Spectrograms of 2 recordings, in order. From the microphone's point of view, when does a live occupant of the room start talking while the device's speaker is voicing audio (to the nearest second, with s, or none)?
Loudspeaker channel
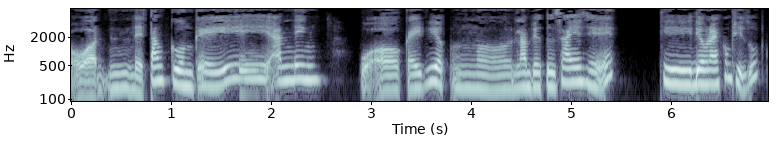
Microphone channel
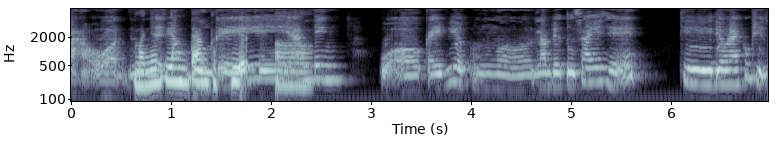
1 s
